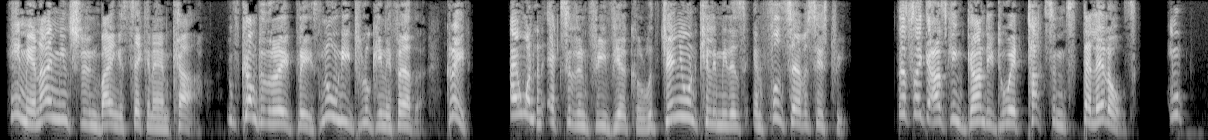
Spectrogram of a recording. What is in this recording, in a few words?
Accent Indian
